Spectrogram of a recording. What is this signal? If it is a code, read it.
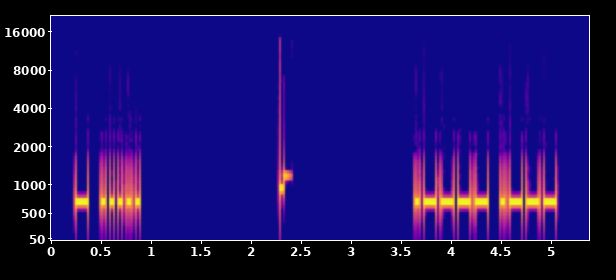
Morse code, heard as a keyed tone, about 28 wpm, 700 Hz. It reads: T 5 1 J
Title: Two Challenging Letter-Number Combinations 28wpm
